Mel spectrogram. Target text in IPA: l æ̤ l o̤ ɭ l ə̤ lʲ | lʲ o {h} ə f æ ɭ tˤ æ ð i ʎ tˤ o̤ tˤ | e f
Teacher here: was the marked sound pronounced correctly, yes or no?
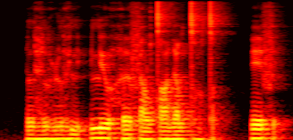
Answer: yes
